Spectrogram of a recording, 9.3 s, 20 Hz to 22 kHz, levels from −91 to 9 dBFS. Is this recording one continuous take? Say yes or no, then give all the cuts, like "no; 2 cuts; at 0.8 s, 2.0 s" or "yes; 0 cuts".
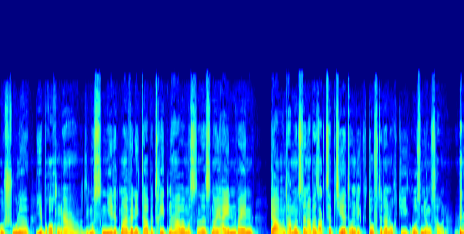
no; 1 cut; at 6.3 s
